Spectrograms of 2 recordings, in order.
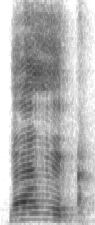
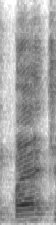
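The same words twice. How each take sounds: First: बैक ending in a hard k; wrong k reading. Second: बैच ending in a ch sound; correct ch reading. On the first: Teacher warning against misreading batch, wrong k. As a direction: close बैक on k. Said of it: "बैक मत पढ़ देना". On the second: Teacher correcting the reading of batch, clear ch. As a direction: finish बैच on ch, not k. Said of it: "बैक नहीं बैच है". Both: Shown as a demonstration.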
